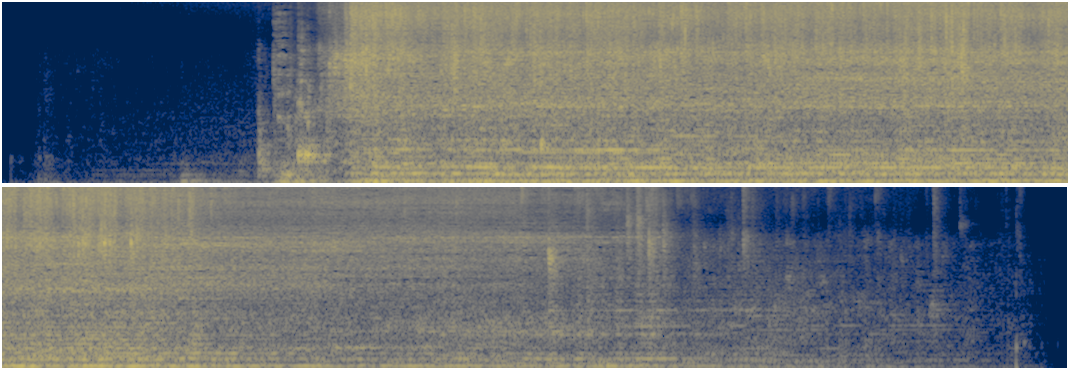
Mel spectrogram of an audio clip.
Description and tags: Bath Tap
running, Bath, drip, dripping, water, tap, drain, sink, splash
